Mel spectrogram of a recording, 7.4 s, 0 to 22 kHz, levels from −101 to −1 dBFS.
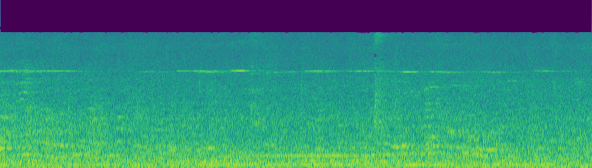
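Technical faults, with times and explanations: Throughout: AAC compression. Nothing sounds above 9.8 kHz, and the audio is dull and smeared, plainly damaged by the codec. This fits a low-bitrate AAC-LC encode, likely around 32 kbps, that discarded the top band. A spectrogram shows a flat ceiling at 9.8 kHz.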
